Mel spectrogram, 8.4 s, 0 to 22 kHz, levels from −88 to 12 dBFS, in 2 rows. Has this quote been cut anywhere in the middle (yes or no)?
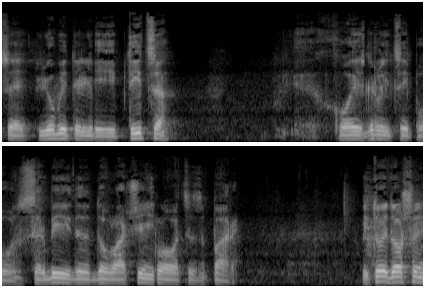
yes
